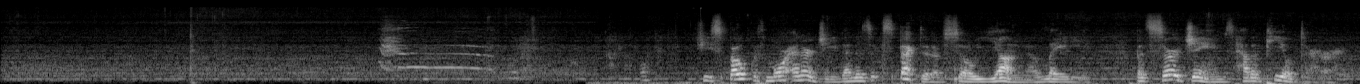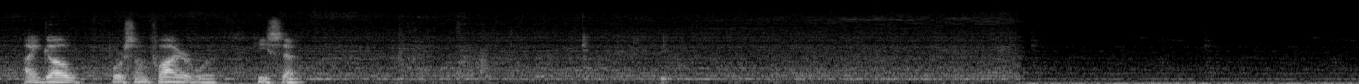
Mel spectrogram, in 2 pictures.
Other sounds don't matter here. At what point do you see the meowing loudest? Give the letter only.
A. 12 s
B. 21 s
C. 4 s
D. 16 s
C.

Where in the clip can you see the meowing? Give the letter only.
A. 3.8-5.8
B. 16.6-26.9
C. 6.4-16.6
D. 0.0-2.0
A.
